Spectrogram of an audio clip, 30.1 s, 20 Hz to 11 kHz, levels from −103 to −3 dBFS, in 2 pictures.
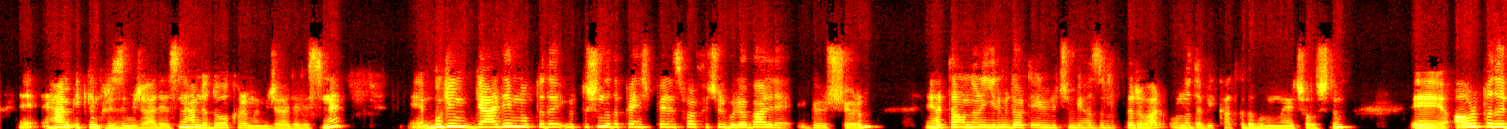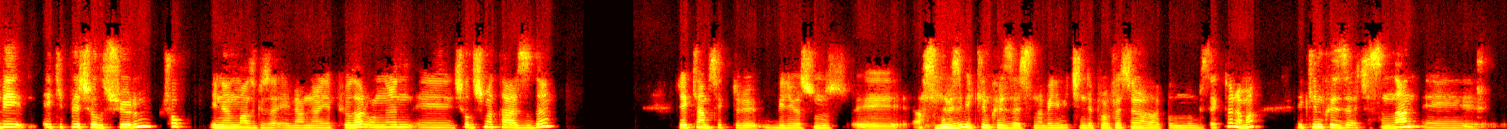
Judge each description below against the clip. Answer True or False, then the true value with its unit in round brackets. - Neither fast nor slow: True (130 wpm)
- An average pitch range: True (4.5 semitones)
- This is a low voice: False (200 Hz)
